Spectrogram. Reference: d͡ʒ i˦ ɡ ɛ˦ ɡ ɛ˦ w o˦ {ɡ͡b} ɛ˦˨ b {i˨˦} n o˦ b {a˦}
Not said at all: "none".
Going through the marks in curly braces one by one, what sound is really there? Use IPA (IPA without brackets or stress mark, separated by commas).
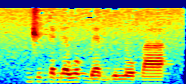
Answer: ɡ͡b, i˨˦, a˦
